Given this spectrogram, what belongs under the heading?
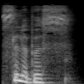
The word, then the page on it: syllabus: British English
